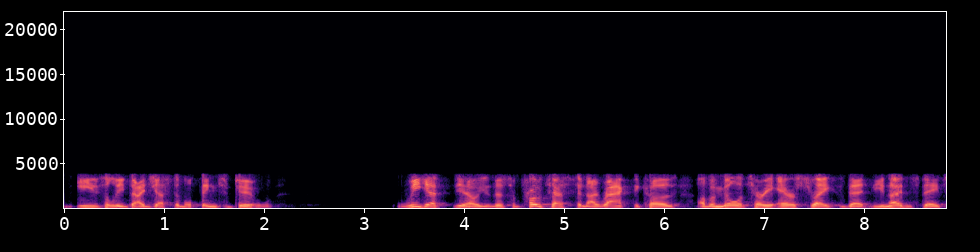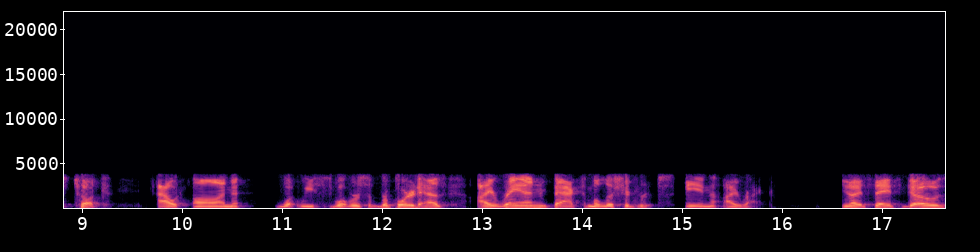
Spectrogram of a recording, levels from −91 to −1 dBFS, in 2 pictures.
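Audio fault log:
Throughout: G.723.1 codec. The speech is confined to 150 Hz to 3.5 kHz, with nothing above 3.8 kHz. It sounds muffled and hoarse. Consonants smear. The heavy damage fits a rate near 6 kbit/s, where long 30 ms frames blur fast changes.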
